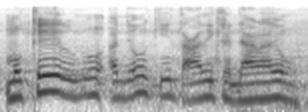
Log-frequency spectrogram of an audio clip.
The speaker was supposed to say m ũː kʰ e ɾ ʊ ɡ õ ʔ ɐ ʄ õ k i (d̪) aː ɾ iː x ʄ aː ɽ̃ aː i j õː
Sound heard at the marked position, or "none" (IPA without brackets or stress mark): t̪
